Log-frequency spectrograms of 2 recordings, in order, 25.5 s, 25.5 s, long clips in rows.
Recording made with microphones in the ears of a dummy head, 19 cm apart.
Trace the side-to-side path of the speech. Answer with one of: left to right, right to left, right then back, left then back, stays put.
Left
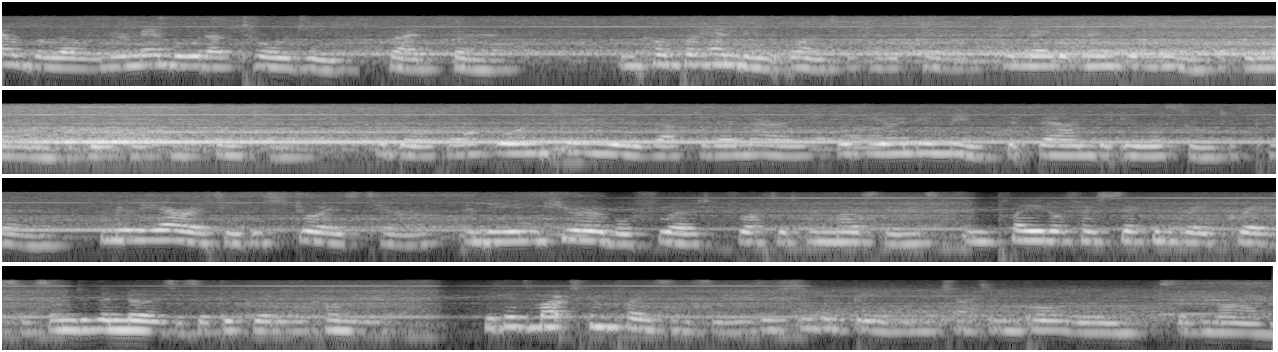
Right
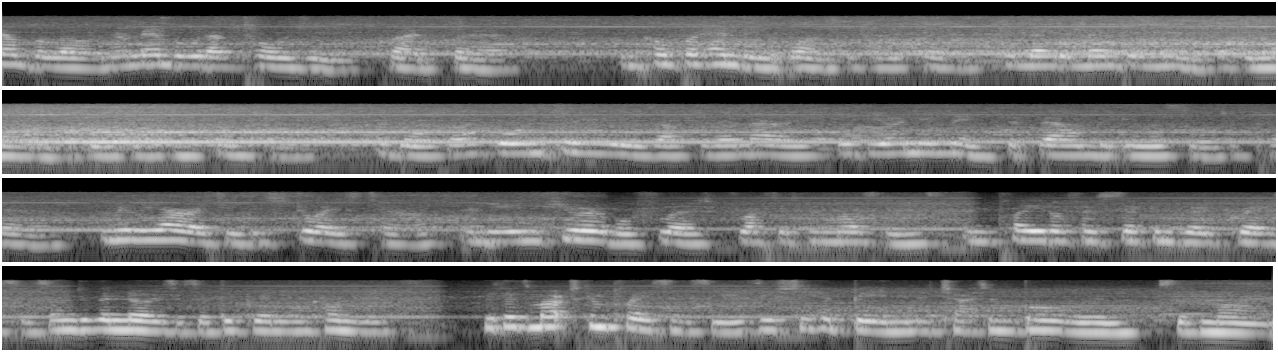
left to right.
